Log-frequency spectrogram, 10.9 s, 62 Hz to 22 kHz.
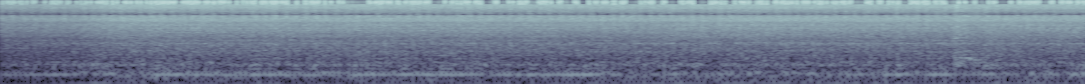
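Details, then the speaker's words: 1990 Jeep Wrangler after fuel tank install and carb tuning: revs high, low lumpy uneven idle, engine shaking; misfiring, running rough. "ribs up pretty high i don't know you can see the engine's shaking it's still running rough"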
